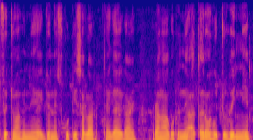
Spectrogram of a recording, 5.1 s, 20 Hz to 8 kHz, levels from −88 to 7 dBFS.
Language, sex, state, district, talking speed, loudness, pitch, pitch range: Chakma, male, Tripura, Unakoti, 155 wpm, -19 LUFS, 105 Hz, 95-110 Hz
